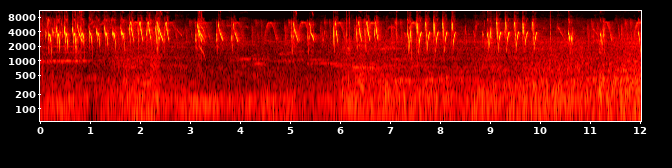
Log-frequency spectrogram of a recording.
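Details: Bar-winged prinia master recording for other songbirds: long, lively sequence of fast, high chirps in repeated rapid bursts, each run followed by a brief pause.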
